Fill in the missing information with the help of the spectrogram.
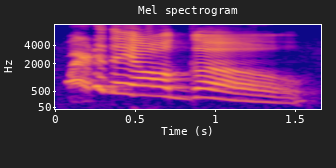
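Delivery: loud demanding call; witch shouting. A narrator's reading. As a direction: shout the question across a farmyard. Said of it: "Gritch shouted to a duck".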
